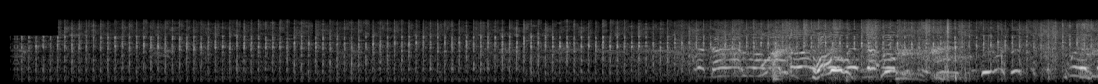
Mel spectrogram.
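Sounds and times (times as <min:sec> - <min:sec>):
fast even rattle: 0:00.1 - 0:10.9
voices: 0:06.7 - 0:10.9.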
